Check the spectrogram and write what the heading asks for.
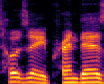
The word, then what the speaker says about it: Jose Prendes: the Middletown Rio podcast with my special guest Jose prendes am I pronouncing that correctly you are indeed and thanks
